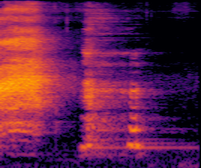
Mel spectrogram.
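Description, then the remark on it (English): A person imitates a seagull, voicing the seagull character Nurgle saying yes: a harsh, raspy squawk followed by two shorter nasal cries, loud, with no talking. “But Nurgle is watching Malachi with like a little bit of concern in his seagull face.”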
